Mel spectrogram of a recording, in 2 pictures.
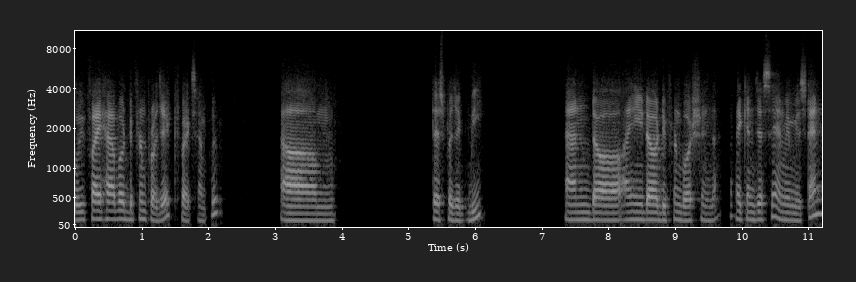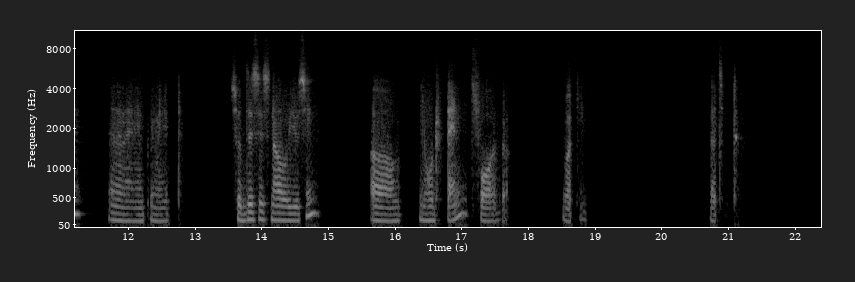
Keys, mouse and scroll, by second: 0.0-7.1 typing, 7.1 alt+., 7.4 Return, 8.7-14.6 typing, 18.4-19.9 typing.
